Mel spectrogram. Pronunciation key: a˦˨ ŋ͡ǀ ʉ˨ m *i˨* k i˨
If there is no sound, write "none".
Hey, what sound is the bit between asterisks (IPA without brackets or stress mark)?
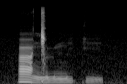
i˨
